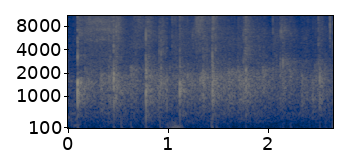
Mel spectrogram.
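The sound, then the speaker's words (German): An audience claps steadily, a dense patter of many hands with sharp individual claps popping out, sustained at moderate loudness with no speech over it. The applause is for the few people who still had the litmus strip they were given. “Gratula Applaus an die vielleicht.”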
